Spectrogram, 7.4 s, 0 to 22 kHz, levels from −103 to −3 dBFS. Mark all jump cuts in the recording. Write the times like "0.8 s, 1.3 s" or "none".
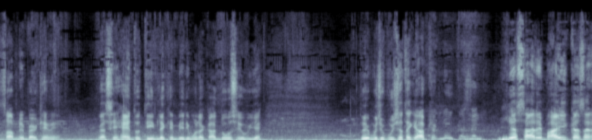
5.4 s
